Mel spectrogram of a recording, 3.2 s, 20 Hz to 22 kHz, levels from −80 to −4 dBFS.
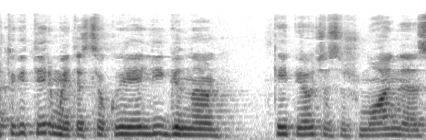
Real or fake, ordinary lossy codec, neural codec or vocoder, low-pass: real; AAC, 48 kbps; none; 14.4 kHz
